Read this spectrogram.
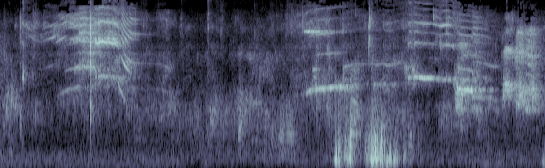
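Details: Polino, a baby monkey bitten by Maria, cries in pain with drawn-out, high, wavering screams in two bursts, separated by a brief quieter gap and mixed with some background noise.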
